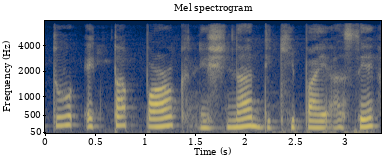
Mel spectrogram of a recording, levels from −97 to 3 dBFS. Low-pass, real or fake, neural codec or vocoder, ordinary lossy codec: 7.2 kHz; fake; autoencoder, 48 kHz, 128 numbers a frame, DAC-VAE, trained on Japanese speech; none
